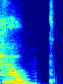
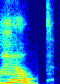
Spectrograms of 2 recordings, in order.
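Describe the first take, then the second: First: The ending is said as a short 't' sound. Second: The ending is said as a short 't' sound.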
